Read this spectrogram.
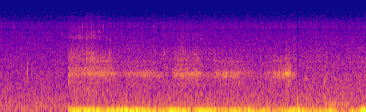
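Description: A fish splashes and thrashes in shallow water.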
